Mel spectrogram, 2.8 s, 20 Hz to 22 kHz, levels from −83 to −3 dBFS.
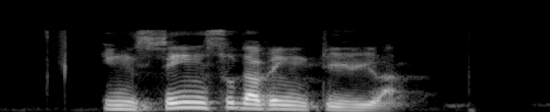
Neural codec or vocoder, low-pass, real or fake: codec, 16 kHz, 2 kbps, FreqCodec, larger model; 7.2 kHz; fake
